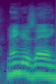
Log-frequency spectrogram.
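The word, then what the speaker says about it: Meng'er Zhang: Manger Zhang. Manger Zhang, yeah, she just comes out and immediately dominates that fight.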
